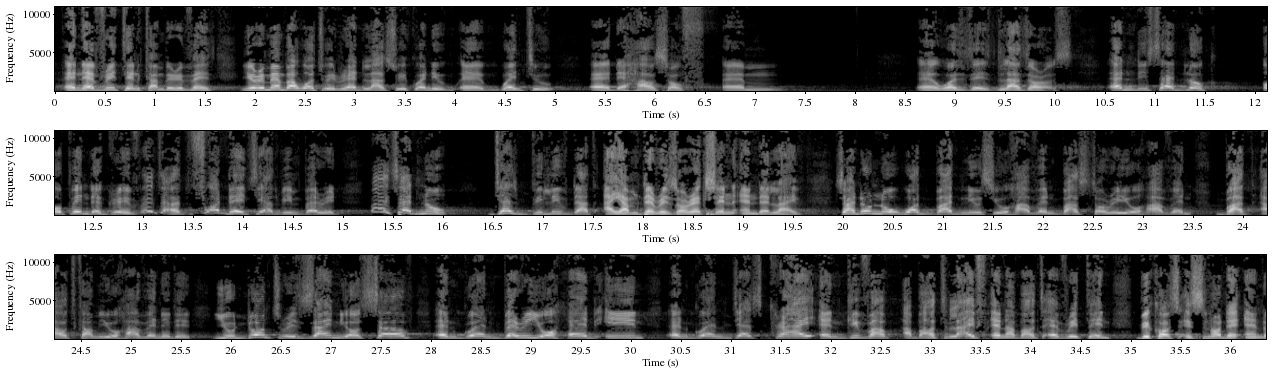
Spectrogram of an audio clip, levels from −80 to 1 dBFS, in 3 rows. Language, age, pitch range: English, 50-69, 170-230 Hz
